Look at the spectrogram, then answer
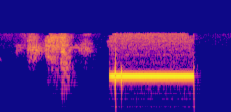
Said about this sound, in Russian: Пожалуйста, наберите в тональном режиме внутренний номер сотрудника или дождитесь ответа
